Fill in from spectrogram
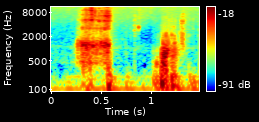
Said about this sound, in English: As I sip my coffee, that felt like a bit of a blind buy podcast break there, listening to me sipping my coffee. I hope that was an unexpected ASMR vibe there.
